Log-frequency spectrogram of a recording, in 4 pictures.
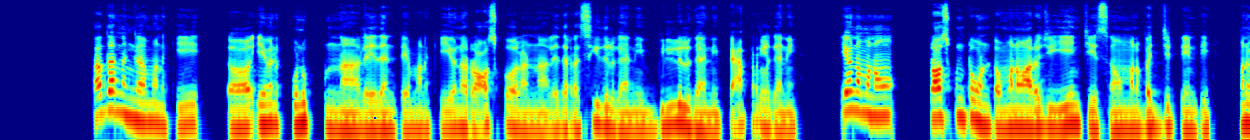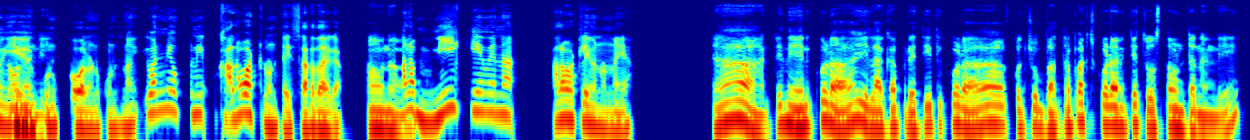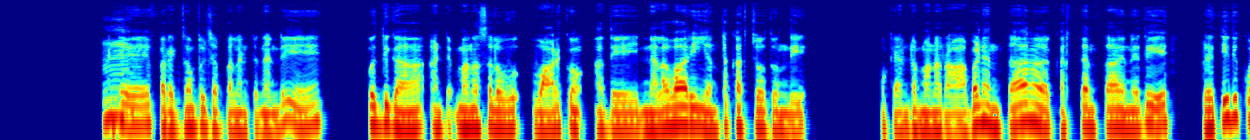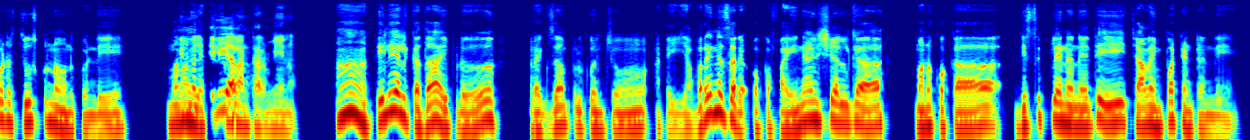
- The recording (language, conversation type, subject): Telugu, podcast, పేపర్లు, బిల్లులు, రశీదులను మీరు ఎలా క్రమబద్ధం చేస్తారు?
- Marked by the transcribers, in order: in English: "బడ్జెట్"; in English: "ఫర్ ఎగ్జాంపుల్"; in English: "మీనిమమ్"; in English: "ఫర్ ఎగ్జాంపుల్"; in English: "ఫైనాన్షియల్‌గా"; in English: "డిసిప్లిన్"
